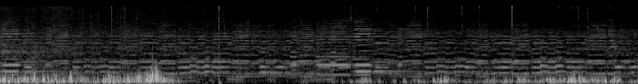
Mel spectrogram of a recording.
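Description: Black Sea kemençe folk music: a bowed fiddle playing a run of held and stepping notes.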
